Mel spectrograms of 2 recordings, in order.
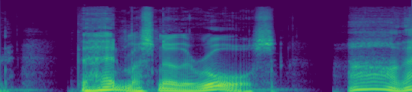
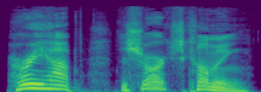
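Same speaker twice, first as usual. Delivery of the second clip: urgent; 8 semitones higher than usual. A narrator's reading. Friend warns Troy the shark's coming, urgent. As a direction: hurry someone along in a higher voice.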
